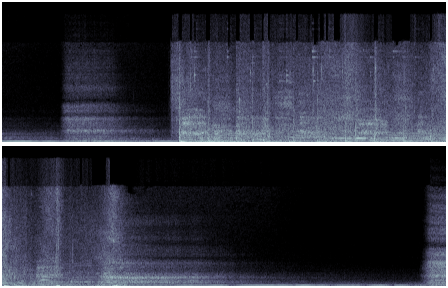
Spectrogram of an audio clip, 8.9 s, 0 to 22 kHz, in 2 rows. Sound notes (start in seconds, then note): 2.5 clamor and whizzing of arrows; 5.2 loud breathing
